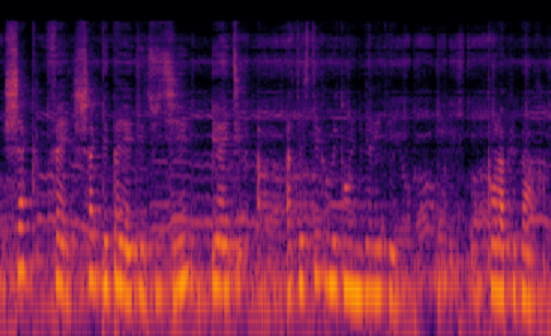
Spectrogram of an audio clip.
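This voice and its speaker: A woman's voice: medium pitch, fairly even intonation, normal speed, echoey room, over music. A woman preaching fervently on a live stream, scolding her listeners and firing rhetorical questions at them. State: tearful. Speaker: livestream host. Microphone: phone.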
